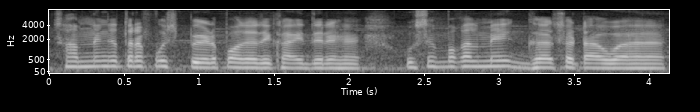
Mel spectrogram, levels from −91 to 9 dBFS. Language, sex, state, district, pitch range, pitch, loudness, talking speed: Hindi, male, Jharkhand, Garhwa, 170-215 Hz, 185 Hz, -16 LUFS, 260 wpm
